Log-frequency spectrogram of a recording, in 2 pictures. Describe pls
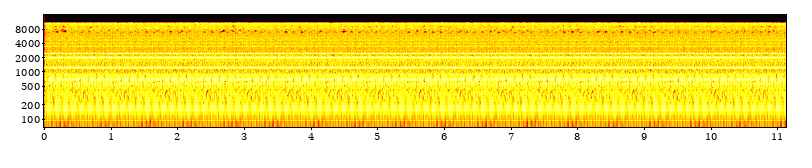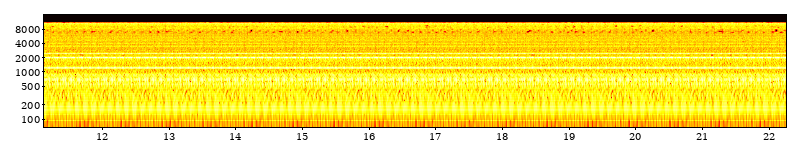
AUDACITY
Stereo channel:
- Cut section 29.076s to 29.199s
- Effect→Repeat...
Number of repeats to add: 180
